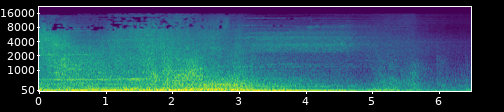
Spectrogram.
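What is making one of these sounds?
A triumphant fanfare swells and fades.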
